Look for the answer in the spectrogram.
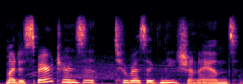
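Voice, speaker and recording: Young woman streamer, high-ish voice, playful and chatty, reads game text aloud, soft music underneath. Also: normal speed. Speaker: VTuber streamer.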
